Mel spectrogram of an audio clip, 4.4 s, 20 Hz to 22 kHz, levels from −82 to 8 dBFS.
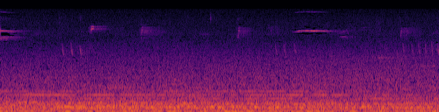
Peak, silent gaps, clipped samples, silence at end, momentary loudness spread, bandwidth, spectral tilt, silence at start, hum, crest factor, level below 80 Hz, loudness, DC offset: -14 dBFS; none; under 0.1%; 0 s; 2 LU; 16 kHz; -6.5 dB/octave; 0 s; none; 12 dB; -32 dBFS; -28 LUFS; under 0.1%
